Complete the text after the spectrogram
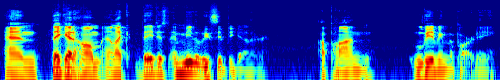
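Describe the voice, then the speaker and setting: Bright, dry-sounding man recapping a movie. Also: lowish voice, brisk, no room sound. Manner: loose, wry recapping with "like" and quoted lines. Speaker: podcast co-host. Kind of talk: casual film discussion.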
